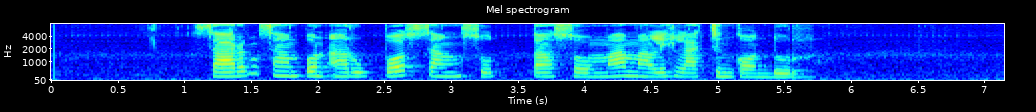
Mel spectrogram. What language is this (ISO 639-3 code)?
jav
